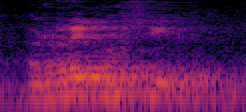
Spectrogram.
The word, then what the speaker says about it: ribosil: fosforibosil, Ribosil. ribosil, Te faltó la R pronunciar mejor.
